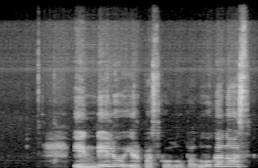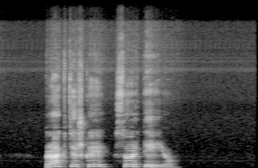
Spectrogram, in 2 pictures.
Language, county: Lithuanian, Marijampolė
